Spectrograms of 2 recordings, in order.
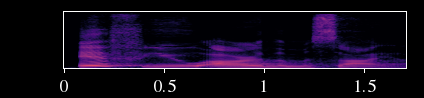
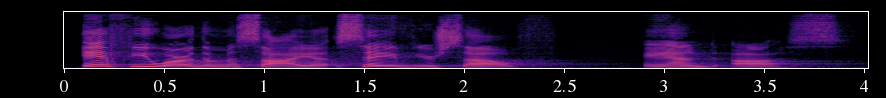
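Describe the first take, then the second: First: Said in the usual way. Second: Mocking. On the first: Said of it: "This questioning, this challenge". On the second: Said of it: "we hear the mocking".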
